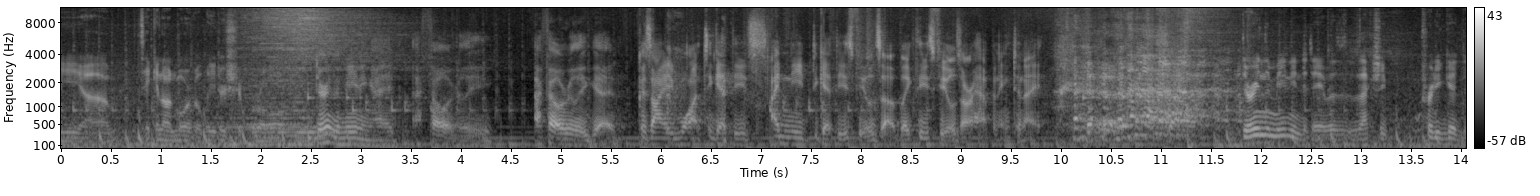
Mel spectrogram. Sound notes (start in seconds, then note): 10.0 laughs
